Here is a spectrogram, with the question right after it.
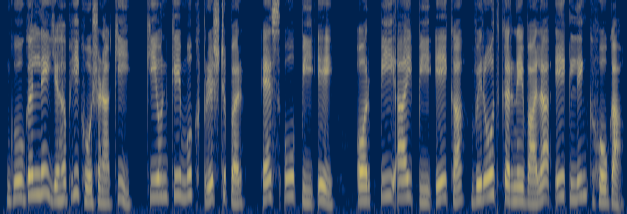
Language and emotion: Hindi, neutral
